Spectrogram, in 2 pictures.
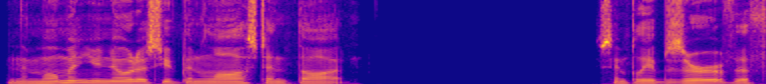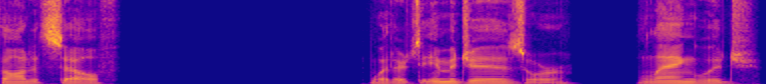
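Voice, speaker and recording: A man calmly guiding a meditation, giving slow, gentle instructions about breath and sensation. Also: medium pitch, creaky, no room sound, clean studio sound. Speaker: meditation guide. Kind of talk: guided meditation.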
